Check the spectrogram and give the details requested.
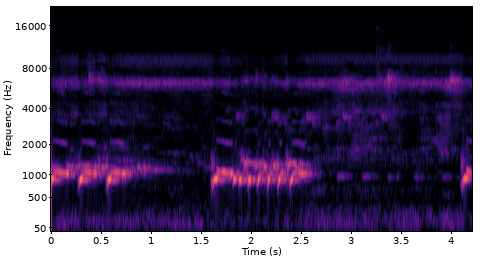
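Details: Udanmas silver zebra dove giving its melodious luring song for other zebra doves: a short fluttering coo at the start, a longer rapid pulsed phrase around the middle, quieter level tones after, and a new coo at the end.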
